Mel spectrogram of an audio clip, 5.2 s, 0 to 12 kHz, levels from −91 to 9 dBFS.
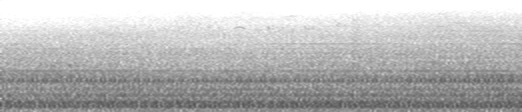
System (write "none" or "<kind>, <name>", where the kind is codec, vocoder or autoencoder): none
